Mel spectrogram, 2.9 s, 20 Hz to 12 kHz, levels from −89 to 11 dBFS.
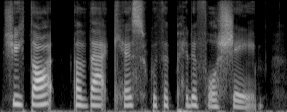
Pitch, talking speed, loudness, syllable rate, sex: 230 Hz, 190 wpm, -20 LUFS, 5.2 syllables/s, female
